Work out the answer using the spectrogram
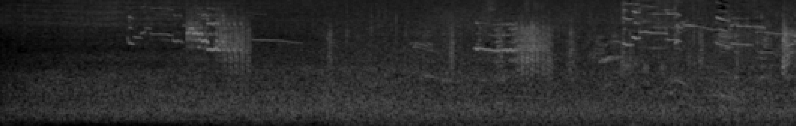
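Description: Small birds chirping, short high calls scattered through, over a steady hiss.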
